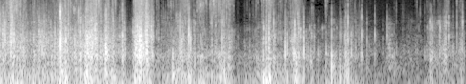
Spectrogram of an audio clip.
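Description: Fingers with long nails lift and rake through a pile of red metallic plastic bead-necklace strands, producing a dense, bright clatter of crinkly rustles and small clicks. The sound is busiest and loudest in the first few seconds, then thins into softer, scattered ticks.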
